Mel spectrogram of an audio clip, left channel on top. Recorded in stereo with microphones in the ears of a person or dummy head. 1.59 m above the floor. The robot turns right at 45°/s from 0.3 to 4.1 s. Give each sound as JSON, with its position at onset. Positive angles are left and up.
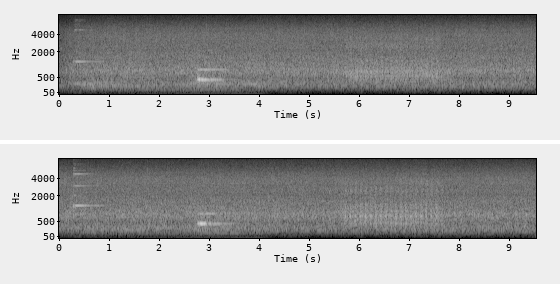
{"t": 0.3, "sound": "a bell", "side_deg": -25, "distance_m": 1.0}
{"t": 2.7, "sound": "a piano", "side_deg": 70, "distance_m": 3.0}
{"t": 5.6, "sound": "a gunshot", "side_deg": -30, "distance_m": 3.5}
